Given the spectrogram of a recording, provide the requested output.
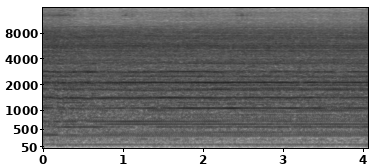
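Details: V8-swapped Mazda RX7, engine off: steady, loud electric hum with a high even whir as the fuel pump primes the new fuel system. Normal priming; no leaks after the loose fuel pressure gauge fitting was tightened.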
